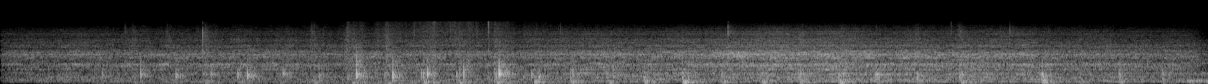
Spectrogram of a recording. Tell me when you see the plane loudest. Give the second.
8 s.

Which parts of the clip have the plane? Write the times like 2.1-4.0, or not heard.
0.0-12.0.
